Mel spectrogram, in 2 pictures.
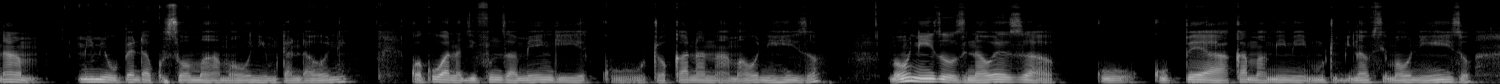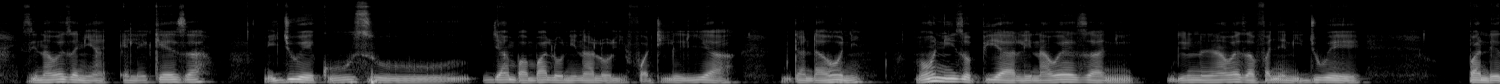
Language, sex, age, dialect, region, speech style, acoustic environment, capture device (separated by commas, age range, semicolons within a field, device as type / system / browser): Swahili, male, 18-24, Kenya - Nairobi Sheng-influenced, Kenya, nervous, silence, mobile / Linux / Chrome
